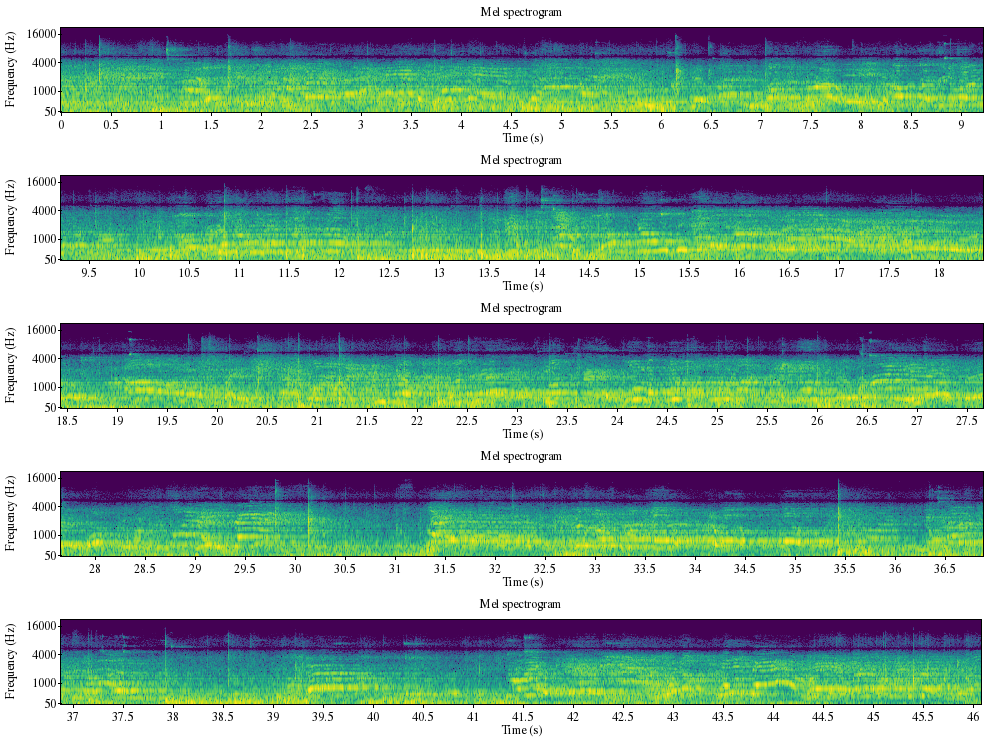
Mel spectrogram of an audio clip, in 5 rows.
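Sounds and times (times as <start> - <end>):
din of crowd and voices: 0.0 - 46.0.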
